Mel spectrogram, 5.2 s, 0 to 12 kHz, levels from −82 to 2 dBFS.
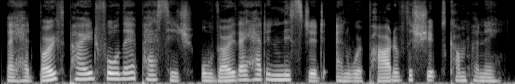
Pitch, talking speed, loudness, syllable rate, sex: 170 Hz, 210 wpm, -19 LUFS, 5.6 syllables/s, female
